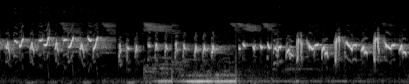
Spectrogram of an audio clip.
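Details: Sooty-headed bulbul in full 'gacor' song, continuous 'sambung ropel' style used to lure other bulbuls into singing; rapid choppy whistled notes, a brief break with a low hum, then more bubbly twisting phrases.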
